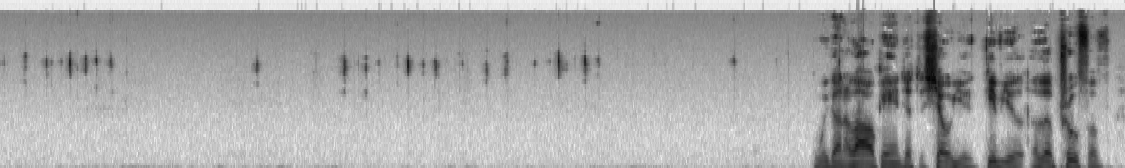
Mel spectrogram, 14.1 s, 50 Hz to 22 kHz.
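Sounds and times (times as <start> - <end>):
mouse and keyboard clicks: 0.0 - 1.6, 4.2 - 7.6.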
